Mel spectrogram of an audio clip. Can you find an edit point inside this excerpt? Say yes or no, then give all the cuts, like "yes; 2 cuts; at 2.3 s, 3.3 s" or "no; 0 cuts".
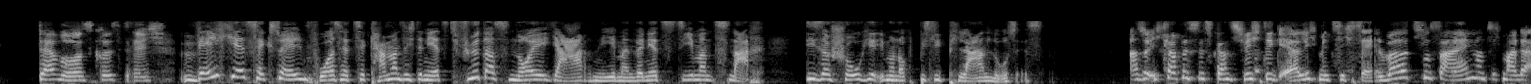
no; 0 cuts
